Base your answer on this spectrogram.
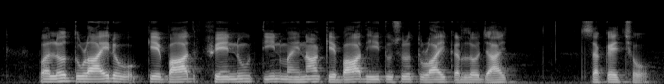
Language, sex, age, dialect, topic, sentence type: Maithili, male, 18-24, Angika, agriculture, statement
